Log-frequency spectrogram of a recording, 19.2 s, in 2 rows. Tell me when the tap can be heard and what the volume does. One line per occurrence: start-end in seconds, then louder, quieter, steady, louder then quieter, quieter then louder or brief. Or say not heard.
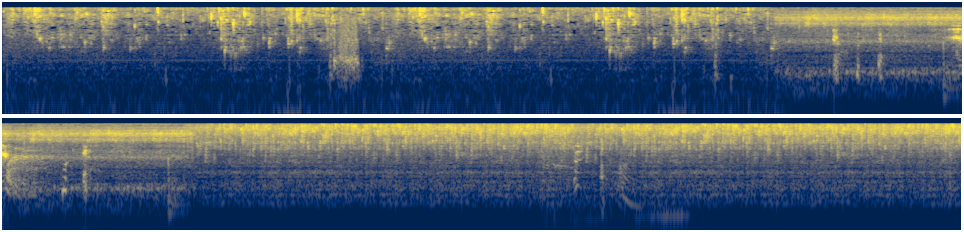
0.0-19.1 steady.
